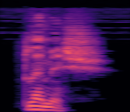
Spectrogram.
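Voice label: "blemish", English, Australian accent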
